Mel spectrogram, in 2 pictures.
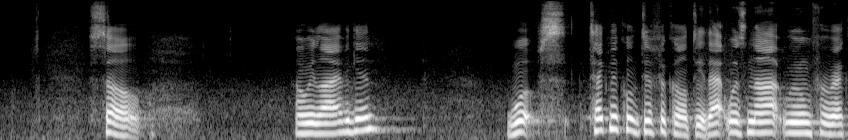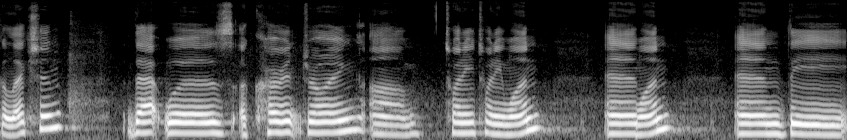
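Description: A middle-aged woman speaks calmly and thoughtfully, close to a microphone.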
